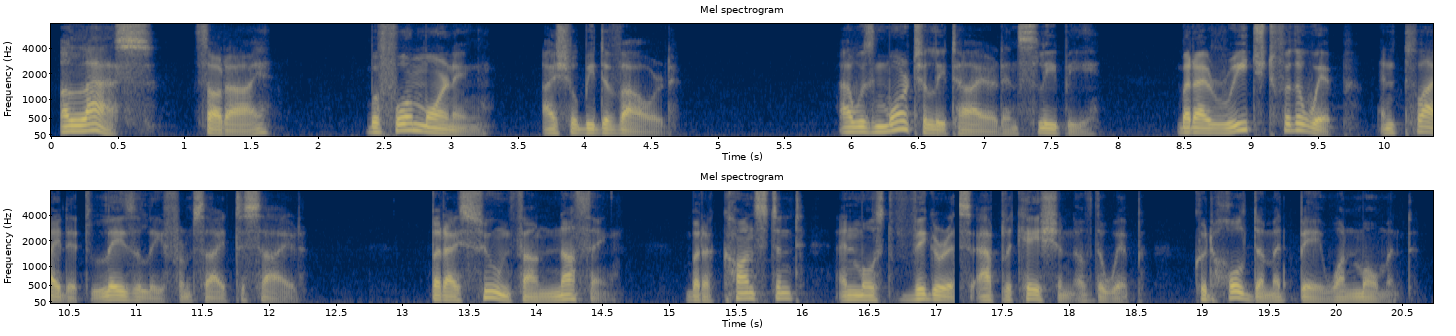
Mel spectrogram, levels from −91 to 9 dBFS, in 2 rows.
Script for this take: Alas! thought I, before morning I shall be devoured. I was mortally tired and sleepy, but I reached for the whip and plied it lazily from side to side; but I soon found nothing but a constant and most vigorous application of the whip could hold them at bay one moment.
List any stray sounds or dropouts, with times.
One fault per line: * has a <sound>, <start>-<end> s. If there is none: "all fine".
* has a dropout, 17.1-17.2 s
